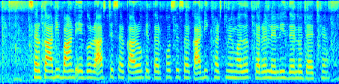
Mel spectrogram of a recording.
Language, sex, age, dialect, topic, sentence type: Maithili, female, 18-24, Angika, banking, statement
